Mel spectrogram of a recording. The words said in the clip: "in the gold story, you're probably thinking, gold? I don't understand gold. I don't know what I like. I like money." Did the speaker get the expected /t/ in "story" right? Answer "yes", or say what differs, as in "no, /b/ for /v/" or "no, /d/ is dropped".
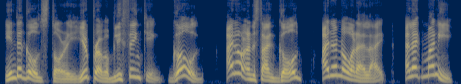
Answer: yes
